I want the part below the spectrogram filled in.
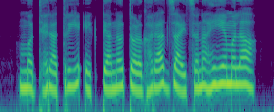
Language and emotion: Marathi, fearful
